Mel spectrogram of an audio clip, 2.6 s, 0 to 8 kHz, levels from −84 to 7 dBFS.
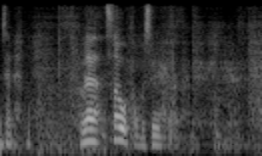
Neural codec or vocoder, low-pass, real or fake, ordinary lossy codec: codec, 16 kHz in and 24 kHz out, 0.6 kbps, FocalCodec, streaming, 2048 codes; 7.2 kHz; fake; none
